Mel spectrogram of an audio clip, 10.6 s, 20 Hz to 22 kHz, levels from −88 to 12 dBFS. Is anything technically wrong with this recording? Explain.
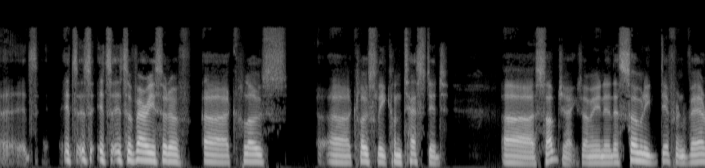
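Yes. Throughout the speech the audio has a watery, swirly quality: sibilant s sounds turn metallic and chirpy, and consonant attacks smear. This is likely MP3 compression, with damage that is plainly audible and fits a low bitrate around 64 kbps. With so few bits, the encoder zeroes quieter spectral lines, which flicker on and off between frames and produce the warbling texture.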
